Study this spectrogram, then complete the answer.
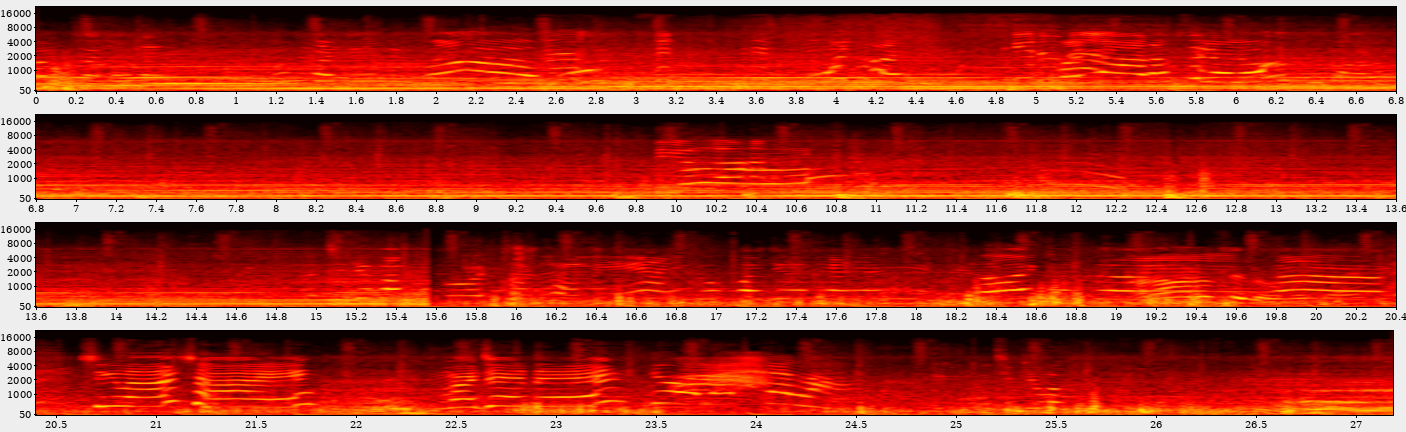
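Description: A boat ride at Juhu Chowpatty, with a steady motor drone and wind running throughout, a louder stretch with a rougher, choppier engine sound in the second half, and people chatting excitedly over it the whole time.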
